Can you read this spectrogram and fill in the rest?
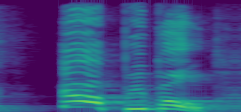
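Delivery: excited call to viewers; hype yeah. Acted. Hyped call-out.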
